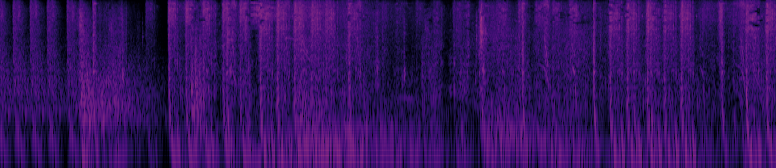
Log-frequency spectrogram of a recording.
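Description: Rapid bursts of gunfire from the Free Fire video game, dense automatic volleys and sharp single shots packed close together, loud and nearly continuous with one brief gap near the start.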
